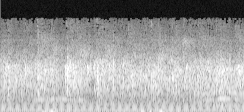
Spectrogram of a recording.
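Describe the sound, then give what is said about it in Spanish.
An audience stands and applauds loudly for the Maestro, a dense and steady wash of clapping that holds at an even level for about three seconds, with a faint low electrical hum running underneath. “Si lo crees, ponte de pie y dale un aplauso fuerte al Maestro.”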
